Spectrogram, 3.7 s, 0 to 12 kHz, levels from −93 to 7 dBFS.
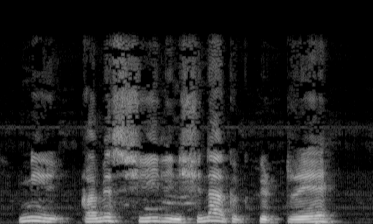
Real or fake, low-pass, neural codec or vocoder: real; 9.9 kHz; none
